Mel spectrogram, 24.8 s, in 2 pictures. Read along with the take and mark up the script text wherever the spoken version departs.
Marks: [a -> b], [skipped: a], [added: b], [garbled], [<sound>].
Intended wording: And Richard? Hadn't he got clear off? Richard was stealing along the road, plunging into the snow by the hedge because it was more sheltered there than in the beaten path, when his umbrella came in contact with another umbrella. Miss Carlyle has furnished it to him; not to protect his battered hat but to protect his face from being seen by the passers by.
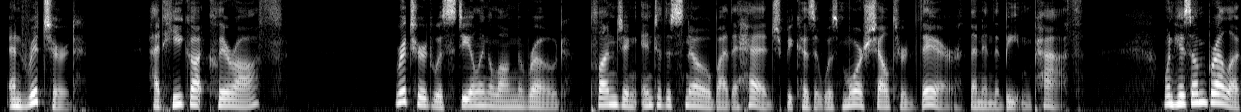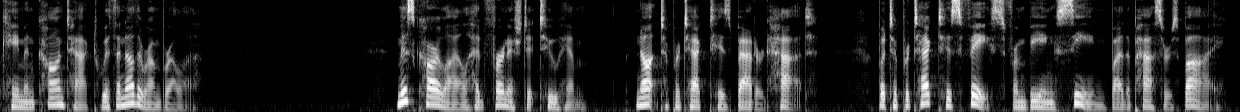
And Richard? [Hadn't -> Had] he got clear off? Richard was stealing along the road, plunging into the snow by the hedge because it was more sheltered there than in the beaten path, when his umbrella came in contact with another umbrella. Miss Carlyle [has -> had] furnished it to him; not to protect his battered hat but to protect his face from being seen by the passers by.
